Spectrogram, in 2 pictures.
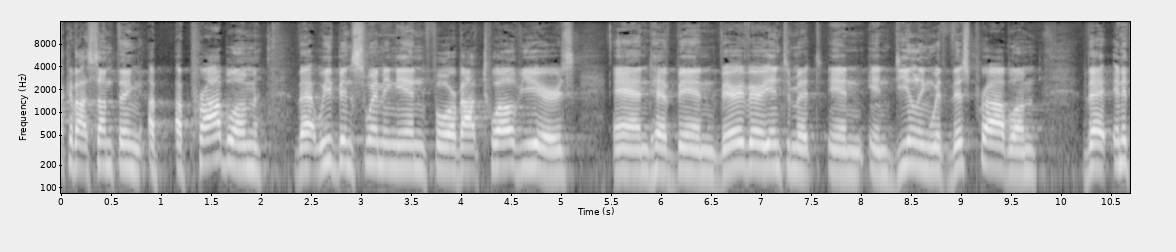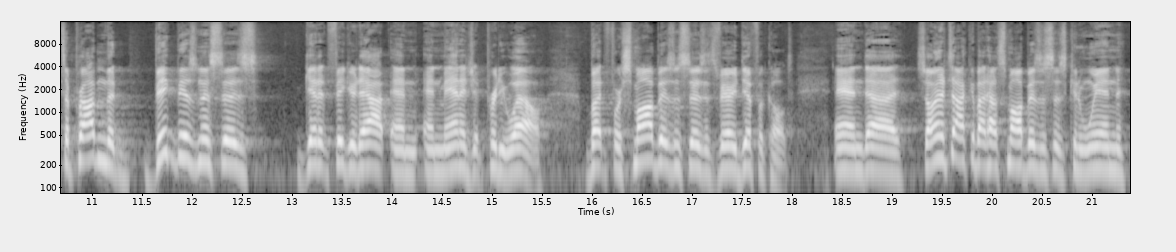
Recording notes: Recorded live at the Genius Network Annual Event.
